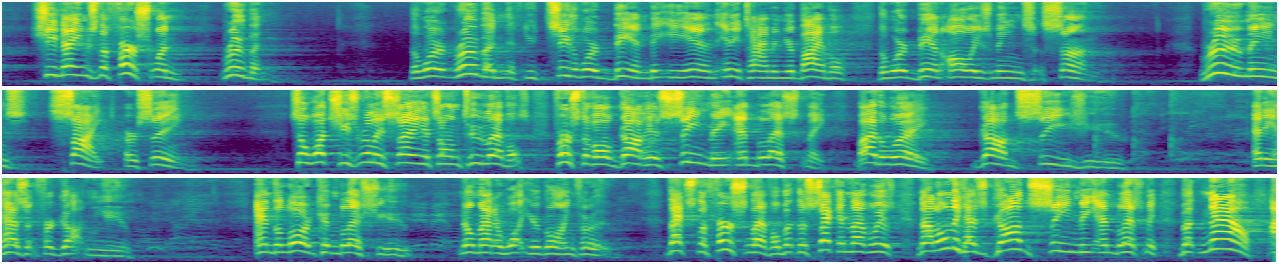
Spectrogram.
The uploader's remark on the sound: This message was preached from the 2023 Calvin - Doris Evans Memorial Camp Meeting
